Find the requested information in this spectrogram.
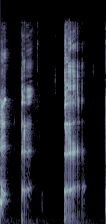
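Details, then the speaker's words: A few short, throaty belches in quick succession from a woman during a livestream. She tells viewers she burps a lot. "me also for everyone who's new here I do burp a lot"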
